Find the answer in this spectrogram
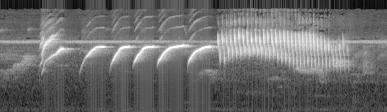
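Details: Belgian canary delivers a run of five rising whistled notes, each clearly separated, then a dense buzzy rolling trill lasting over a second.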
